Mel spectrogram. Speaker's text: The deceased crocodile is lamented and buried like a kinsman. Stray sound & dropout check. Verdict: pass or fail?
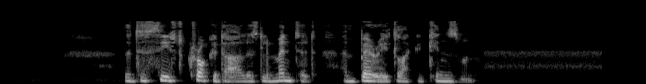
pass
